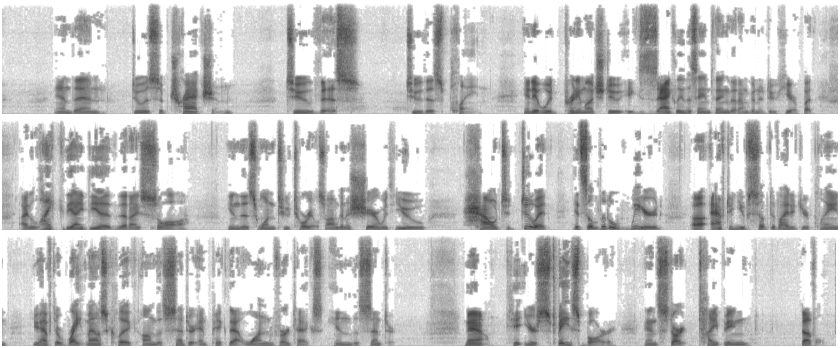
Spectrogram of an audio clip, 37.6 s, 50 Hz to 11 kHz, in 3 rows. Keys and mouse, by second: 33.4 space.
